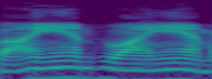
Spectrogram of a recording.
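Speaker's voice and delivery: usual speaking voice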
